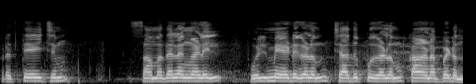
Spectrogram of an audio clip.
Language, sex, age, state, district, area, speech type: Malayalam, male, 45-60, Kerala, Thiruvananthapuram, rural, read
